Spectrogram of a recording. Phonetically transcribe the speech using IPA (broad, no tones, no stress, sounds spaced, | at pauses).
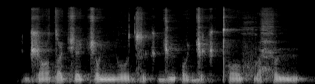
d͡ʒ ɔ dˤ ʉ c ɛ c ɔ ɲ o d͡z o t͡ʃ ɟ ʉ ʔ ɔ ɟ ɔ t͡ʃ t̪ʰ ɔ xʷ ɛ ħ ʉ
